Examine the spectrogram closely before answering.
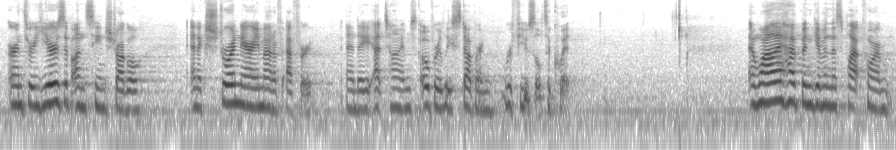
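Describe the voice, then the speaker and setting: A soft-spoken young woman giving an earnest, heartfelt graduation speech as an award recipient, at a podium microphone. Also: medium pitch. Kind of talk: formal prepared speech. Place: ceremony hall. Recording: long hall reverb, faint background noise.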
